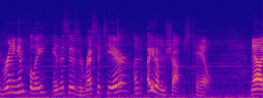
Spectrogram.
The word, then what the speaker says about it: Recettear: But I've always heard it pronounced as Recettear, and kind of conventional English spelling wisdom would suggest to us that a C between two E's is going to make a S sound.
